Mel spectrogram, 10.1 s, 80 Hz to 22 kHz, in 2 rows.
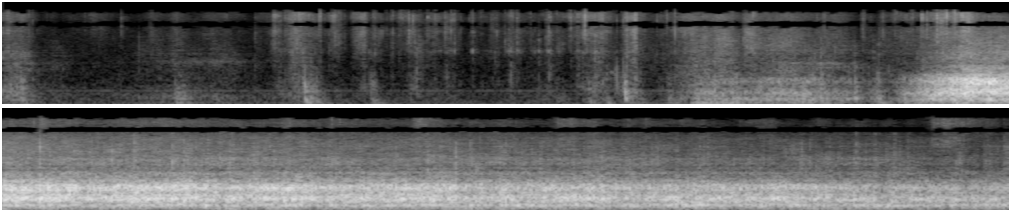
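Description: A plastic 12-inch cake-decorating turntable being spun. A few light handling clicks come first. About four and a half seconds in, a loud steady whir of the spinning turntable starts and slowly fades as it slows.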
